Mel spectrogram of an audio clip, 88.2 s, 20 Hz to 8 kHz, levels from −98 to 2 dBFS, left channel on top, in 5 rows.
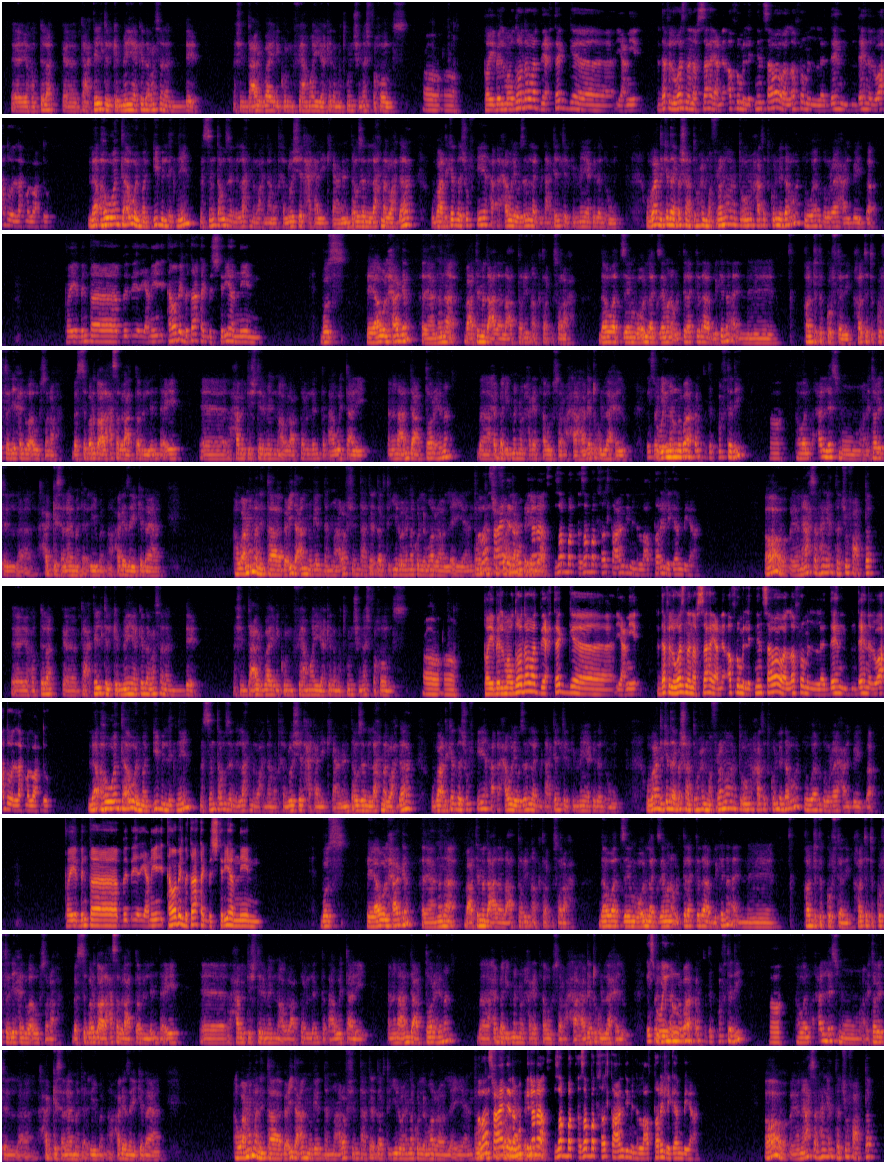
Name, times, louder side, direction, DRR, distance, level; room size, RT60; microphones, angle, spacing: voice 1, 0.2-3.8 4.6-8.0 19.4-25.8 26.2-29.9 30.5-35.0 41.6-42.1 42.6-46.7 47.2-50.7 51.3-54.0 54.3-56.4 56.9-60.1 60.6-61.9 62.4-65.4 65.9-66.9 67.2-67.7 68.8-73.7 75.2-81.4 85.8-87.9, right 1 dB, 5° left, 0.9 m, -34 dB
voice 2, 8.4-9.1 9.6-12.7 13.1-18.6 36.5-40.4 65.8-66.5 68.3-68.5 80.1-84.5, right 8 dB, 80° right, 0.3 m, -31 dB
5.5 x 2.4 x 2.5 m
head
